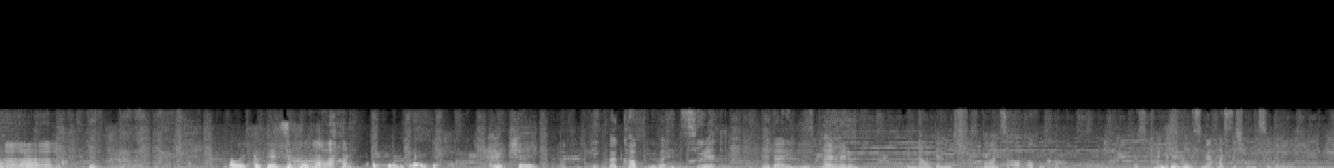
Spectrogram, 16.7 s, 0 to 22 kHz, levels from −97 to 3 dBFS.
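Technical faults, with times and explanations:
No technical faults can be heard anywhere in this audio.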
